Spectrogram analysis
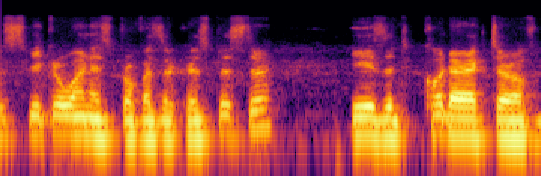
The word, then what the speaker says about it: Pister: So I am Kris Pister, rhymes with Easter.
